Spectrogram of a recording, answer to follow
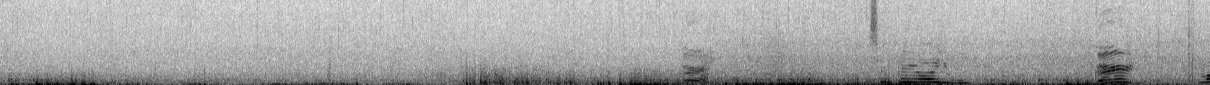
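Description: Steady rain with a low, uneven rumble of thunder. A few short pitched sounds that rise and fall come through in the second half.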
